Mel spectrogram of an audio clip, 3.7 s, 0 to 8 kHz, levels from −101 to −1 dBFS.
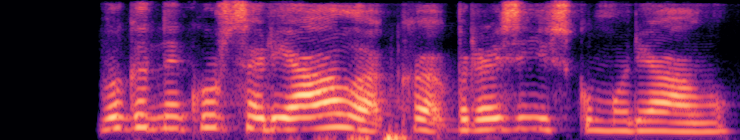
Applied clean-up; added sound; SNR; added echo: neural mask model DeepFilterNet 3.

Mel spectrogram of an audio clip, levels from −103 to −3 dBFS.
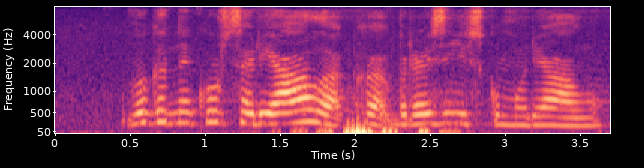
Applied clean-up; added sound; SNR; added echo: none; Wind / Bird; 1 dB; reverberation time 2.1 s.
